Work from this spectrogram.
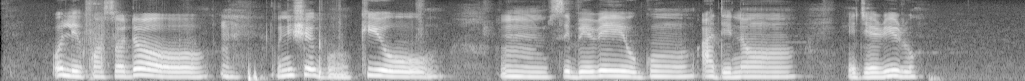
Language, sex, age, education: Yoruba, female, 15-29, tertiary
